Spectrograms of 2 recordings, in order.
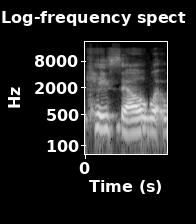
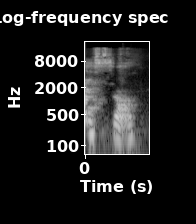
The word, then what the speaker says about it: CASEL: I've been saying CASEL. What is it really? How do you pronounce it? Castle.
